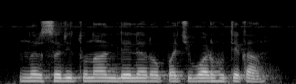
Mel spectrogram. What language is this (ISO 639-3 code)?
mar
